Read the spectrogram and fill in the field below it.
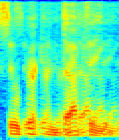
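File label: "superconducting", male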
